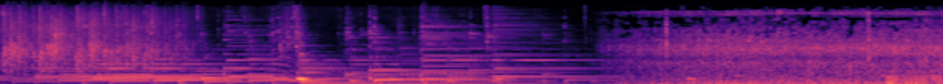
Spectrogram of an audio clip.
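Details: Plucked-string music plays throughout, shifting into a noisier, hissing stretch near the end, with no animal calls audible.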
